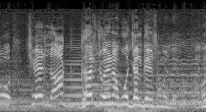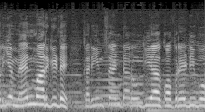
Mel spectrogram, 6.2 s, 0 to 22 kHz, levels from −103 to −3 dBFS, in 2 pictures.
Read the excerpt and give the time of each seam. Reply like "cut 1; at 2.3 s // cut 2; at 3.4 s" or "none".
cut 1; at 2.9 s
